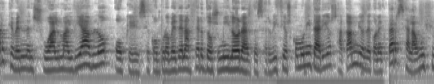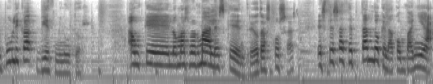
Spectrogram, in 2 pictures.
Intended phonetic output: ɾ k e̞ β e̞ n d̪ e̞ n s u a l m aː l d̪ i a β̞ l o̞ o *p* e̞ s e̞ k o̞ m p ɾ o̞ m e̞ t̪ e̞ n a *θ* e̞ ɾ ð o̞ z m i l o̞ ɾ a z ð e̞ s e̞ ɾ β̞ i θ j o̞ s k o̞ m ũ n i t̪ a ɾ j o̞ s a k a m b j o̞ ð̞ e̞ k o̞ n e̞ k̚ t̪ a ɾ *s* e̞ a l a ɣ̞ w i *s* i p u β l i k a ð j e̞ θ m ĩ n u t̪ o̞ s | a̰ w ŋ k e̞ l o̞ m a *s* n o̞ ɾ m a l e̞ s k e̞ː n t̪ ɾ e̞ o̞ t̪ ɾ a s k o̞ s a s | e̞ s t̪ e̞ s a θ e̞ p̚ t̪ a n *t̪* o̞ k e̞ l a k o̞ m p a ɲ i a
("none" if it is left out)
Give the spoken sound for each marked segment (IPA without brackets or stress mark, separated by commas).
k, θ, s, f, z, d̪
